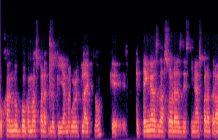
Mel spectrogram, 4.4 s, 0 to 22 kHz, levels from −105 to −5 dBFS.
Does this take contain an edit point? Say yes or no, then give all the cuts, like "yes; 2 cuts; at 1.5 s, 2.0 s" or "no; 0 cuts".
yes; 4 cuts; at 1.0 s, 1.4 s, 1.9 s, 2.6 s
